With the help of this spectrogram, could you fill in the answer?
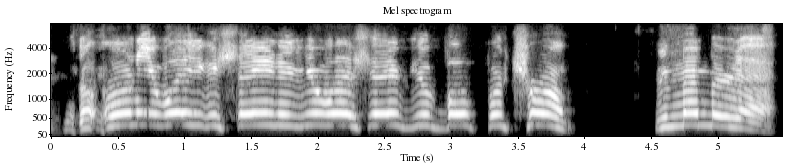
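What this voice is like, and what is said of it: Imitates another person's voice. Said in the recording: “his impersonation of Rat Boy was probably one of the funniest impersonations”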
